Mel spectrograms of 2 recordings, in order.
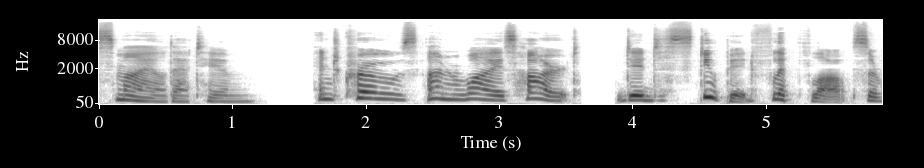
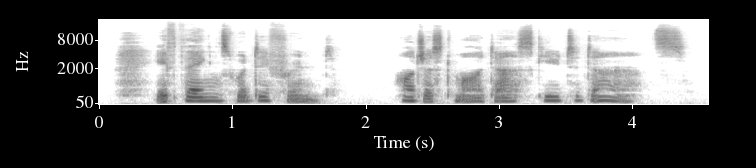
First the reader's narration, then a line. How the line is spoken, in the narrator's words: Crow said quietly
